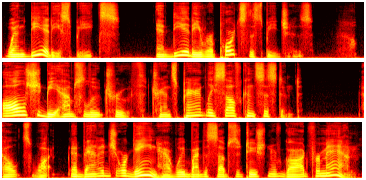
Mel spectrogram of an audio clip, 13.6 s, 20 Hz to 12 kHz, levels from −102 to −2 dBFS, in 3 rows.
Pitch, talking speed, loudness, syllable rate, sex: 135 Hz, 135 wpm, -20 LUFS, 4.3 syllables/s, male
